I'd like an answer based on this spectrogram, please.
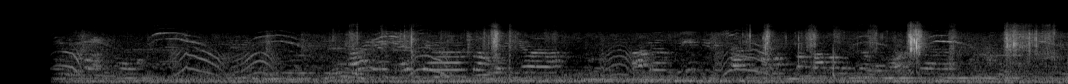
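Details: Persian kitten nursing from a cat that is not its mother; many short, high, arched mewing calls repeated about once a second, some overlapping as if from several kittens, with low background hum.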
